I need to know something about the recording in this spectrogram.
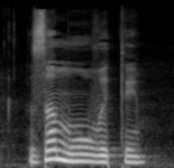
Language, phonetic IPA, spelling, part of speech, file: Ukrainian, [zɐˈmɔʋete], замовити, verb, Uk-замовити.ogg
- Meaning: 1. to order 2. to reserve, to book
